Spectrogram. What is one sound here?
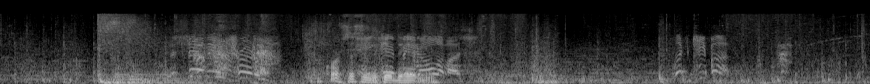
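A lightsaber hums and swooshes as it swings.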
